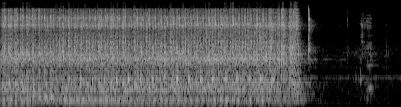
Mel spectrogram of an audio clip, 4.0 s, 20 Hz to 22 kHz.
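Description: A Thor GT-1900B-IP electronic tacker stitches a one-inch vertical tack in a rapid, buzzing mechanical run of needle strokes that stops abruptly near the end, leaving a few faint clicks and taps in a quiet room.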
